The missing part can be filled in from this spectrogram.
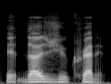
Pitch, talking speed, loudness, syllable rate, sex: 115 Hz, 215 wpm, -17 LUFS, 5.3 syllables/s, male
